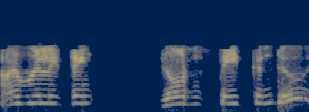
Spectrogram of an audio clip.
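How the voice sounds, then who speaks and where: This voice belongs to a man. His pitch is high. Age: 80s+. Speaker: golf broadcaster. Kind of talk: casual chat.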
